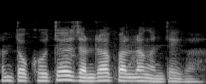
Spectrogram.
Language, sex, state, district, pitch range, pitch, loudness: Wancho, female, Arunachal Pradesh, Longding, 140-175 Hz, 170 Hz, -15 LUFS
